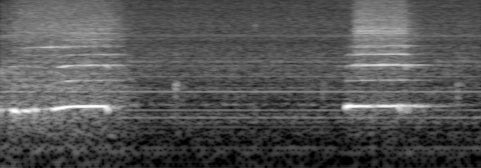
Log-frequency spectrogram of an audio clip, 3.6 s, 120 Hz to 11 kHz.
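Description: Steam whistle of a Bulleid Light Pacific 4-6-2 locomotive in Train Simulator Classic, two sustained clear whistle blasts separated by a quiet gap, each starting and stopping abruptly.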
